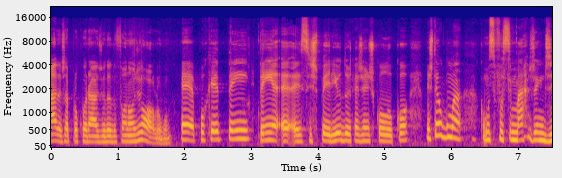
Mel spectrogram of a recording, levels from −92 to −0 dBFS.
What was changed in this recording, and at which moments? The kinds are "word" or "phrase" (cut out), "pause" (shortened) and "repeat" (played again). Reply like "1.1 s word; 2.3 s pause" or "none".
1.9 s pause; 3.0 s pause; 4.5 s word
